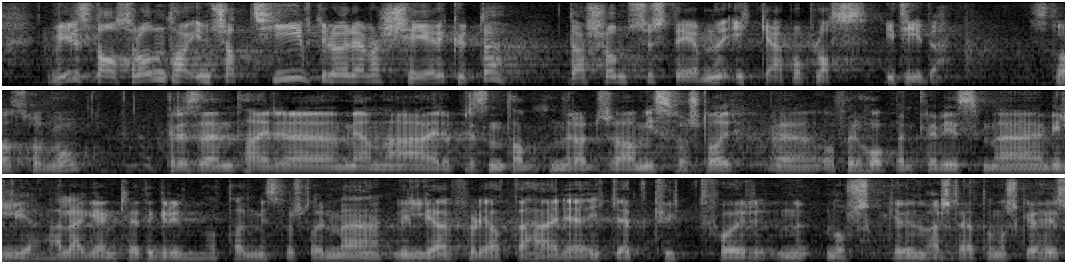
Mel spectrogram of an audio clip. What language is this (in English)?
Norwegian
